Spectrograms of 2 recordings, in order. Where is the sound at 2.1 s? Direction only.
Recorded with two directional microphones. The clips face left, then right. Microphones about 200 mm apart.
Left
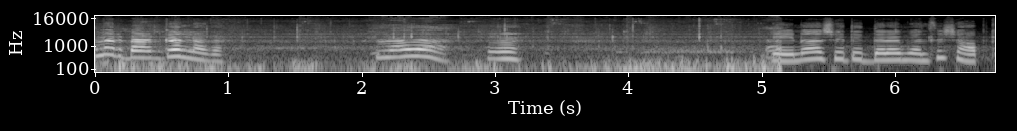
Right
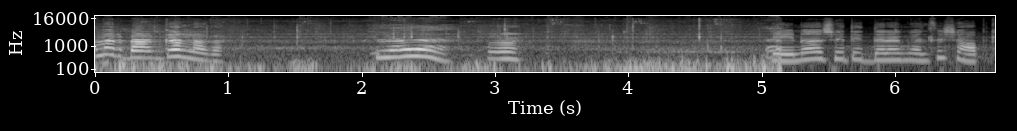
25° right (ahead or behind).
